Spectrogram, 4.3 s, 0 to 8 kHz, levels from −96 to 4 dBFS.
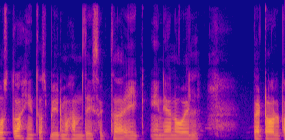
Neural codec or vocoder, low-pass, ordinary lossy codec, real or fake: none; none; none; real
